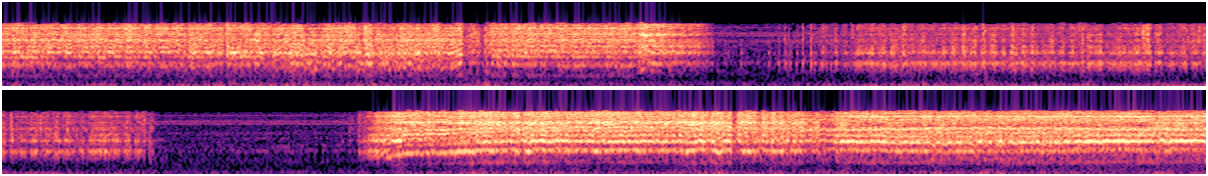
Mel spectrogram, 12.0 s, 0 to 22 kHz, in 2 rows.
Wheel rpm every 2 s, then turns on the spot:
120, 80, 20, 30, 140, 160.
4-6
